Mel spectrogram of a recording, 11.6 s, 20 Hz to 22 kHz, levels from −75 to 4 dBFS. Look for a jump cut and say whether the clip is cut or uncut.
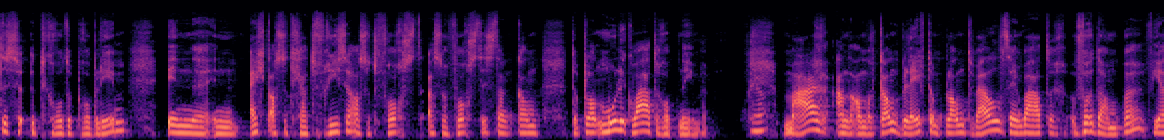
uncut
